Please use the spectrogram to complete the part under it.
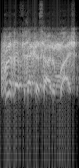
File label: damaged aa, mood low, speech tur; War Thunder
